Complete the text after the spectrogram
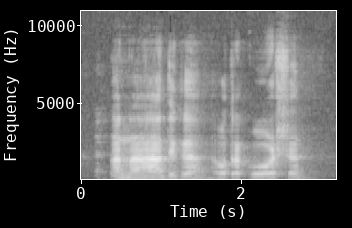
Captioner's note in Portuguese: risos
